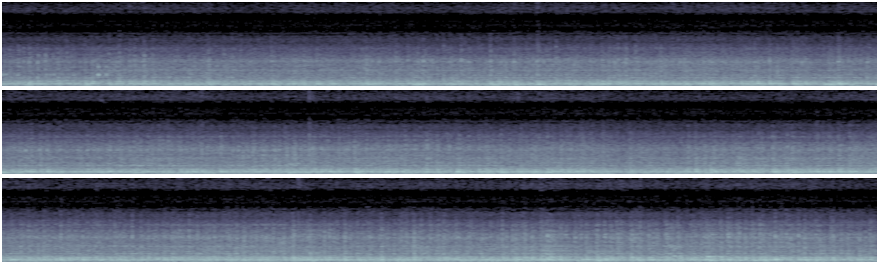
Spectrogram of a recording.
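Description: Eggs rattling against the bottom of a stainless steel pot and against each other in boiling water, a steady, continuous clatter over the bubbling.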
